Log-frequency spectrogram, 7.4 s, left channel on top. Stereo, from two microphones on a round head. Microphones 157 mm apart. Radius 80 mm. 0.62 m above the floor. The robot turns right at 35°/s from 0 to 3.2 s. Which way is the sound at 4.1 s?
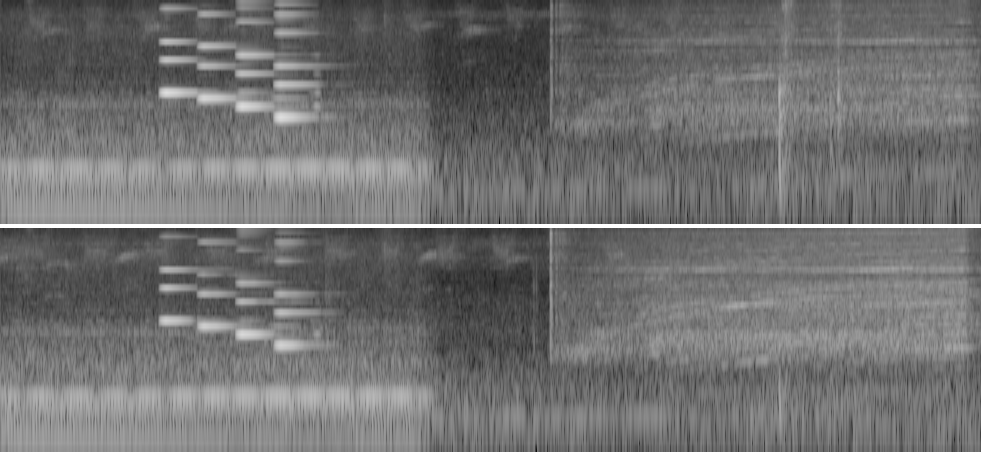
60° right (ahead or behind).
